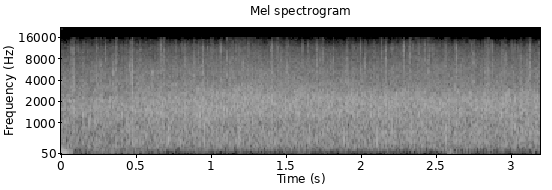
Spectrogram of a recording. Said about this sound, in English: So, round of applause for me.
